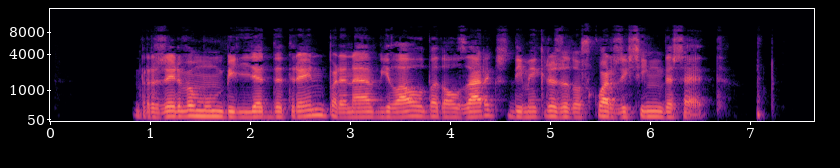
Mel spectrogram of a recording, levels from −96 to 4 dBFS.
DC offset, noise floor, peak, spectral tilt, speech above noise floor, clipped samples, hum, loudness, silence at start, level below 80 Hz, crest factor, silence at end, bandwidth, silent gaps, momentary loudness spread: under 0.1%; -61 dBFS; -4 dBFS; -5 dB/octave; 37 dB; under 0.1%; none; -25 LUFS; 0.85 s; -70 dBFS; 22 dB; 0.55 s; 9.6 kHz; 6.99-7.03 s; 8 LU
